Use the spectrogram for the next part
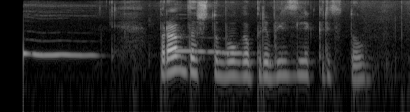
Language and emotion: Russian, neutral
